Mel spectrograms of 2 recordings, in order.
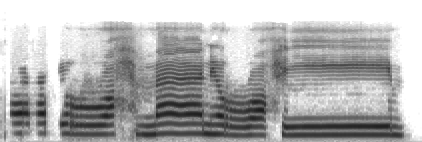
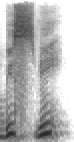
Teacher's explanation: Ya, bismillah itu sin itu terdapat sifat rakhawah. Rakhawah itu suara yang mengalir.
